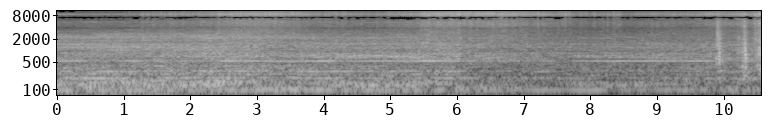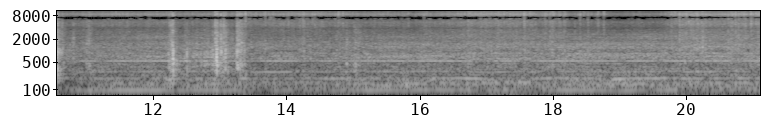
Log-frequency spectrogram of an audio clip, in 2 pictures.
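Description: Upright bagless vacuum cleaner running steadily on carpet, a motor hum with a high whine. About ten and again about thirteen seconds in come short clusters of sharp crackles as crunchy debris is sucked up into the canister.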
